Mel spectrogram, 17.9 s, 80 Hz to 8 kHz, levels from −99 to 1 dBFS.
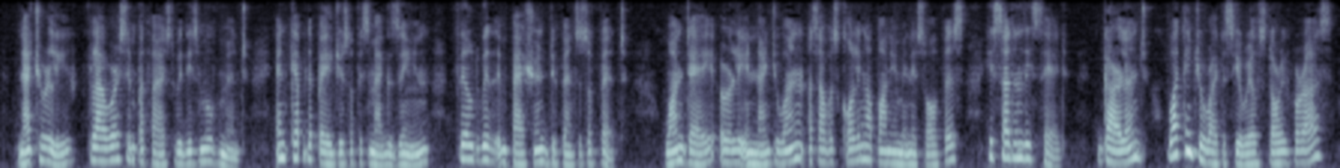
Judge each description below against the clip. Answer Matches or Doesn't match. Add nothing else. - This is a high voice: Doesn't match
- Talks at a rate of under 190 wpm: Matches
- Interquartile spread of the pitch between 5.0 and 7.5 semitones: Doesn't match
